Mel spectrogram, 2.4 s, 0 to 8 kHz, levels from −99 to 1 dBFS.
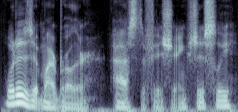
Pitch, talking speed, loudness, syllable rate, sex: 95 Hz, 225 wpm, -18 LUFS, 5.6 syllables/s, male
